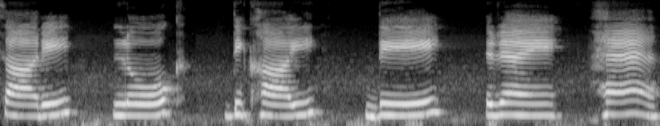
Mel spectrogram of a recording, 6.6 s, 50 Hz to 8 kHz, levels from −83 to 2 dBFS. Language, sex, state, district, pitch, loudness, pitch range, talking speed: Hindi, female, Punjab, Fazilka, 235 Hz, -12 LUFS, 230-250 Hz, 55 wpm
